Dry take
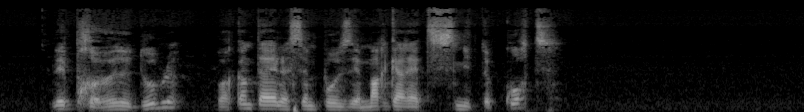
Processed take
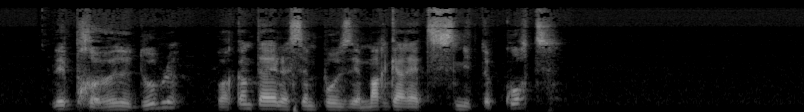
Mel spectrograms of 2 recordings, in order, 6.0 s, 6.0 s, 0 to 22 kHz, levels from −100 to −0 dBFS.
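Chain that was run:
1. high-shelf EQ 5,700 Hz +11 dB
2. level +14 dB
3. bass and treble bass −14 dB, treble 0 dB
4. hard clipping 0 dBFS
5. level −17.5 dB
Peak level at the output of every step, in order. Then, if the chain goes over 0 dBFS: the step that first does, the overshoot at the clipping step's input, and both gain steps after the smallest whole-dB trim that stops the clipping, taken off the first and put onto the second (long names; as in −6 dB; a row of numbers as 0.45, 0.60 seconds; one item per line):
−18.5, −4.5, −4.5, −4.5, −22.0 dBFS
no step passes full scale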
